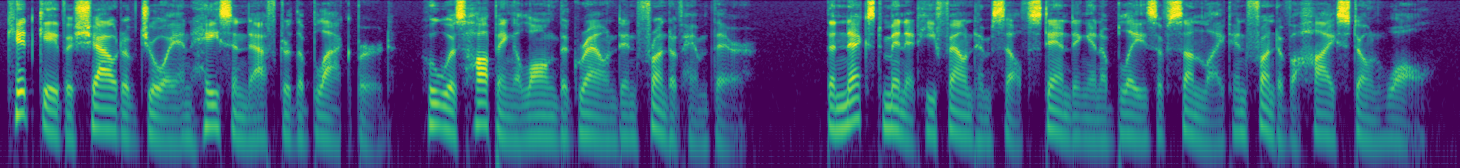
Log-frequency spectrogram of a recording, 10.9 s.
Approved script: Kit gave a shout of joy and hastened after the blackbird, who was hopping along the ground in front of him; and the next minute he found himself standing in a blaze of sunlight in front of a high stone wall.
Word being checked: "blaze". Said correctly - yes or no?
yes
